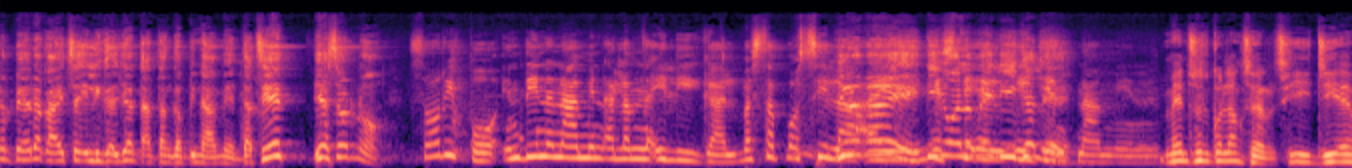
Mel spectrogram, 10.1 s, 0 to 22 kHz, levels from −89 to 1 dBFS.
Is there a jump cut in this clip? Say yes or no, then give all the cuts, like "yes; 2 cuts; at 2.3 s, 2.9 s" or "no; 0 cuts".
yes; 2 cuts; at 2.2 s, 8.6 s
